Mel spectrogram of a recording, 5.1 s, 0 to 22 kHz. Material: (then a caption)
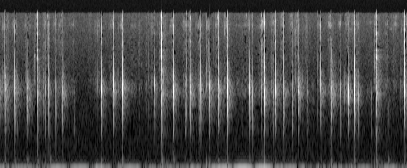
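Plastic. Fingertips type continuously on a cream Think 6.5 mechanical keyboard with plastic keycaps and Bsun Lollipop switches. Around thirty short, crisp clacks with a bright click centered near 2.4 kHz come in quick, uneven bursts. Each one stops instantly, with a soft low thump underneath.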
